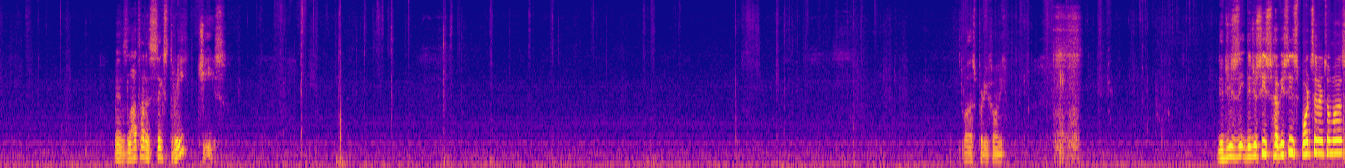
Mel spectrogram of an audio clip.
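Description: Trading cards rustle and slide as they are flipped through by hand.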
